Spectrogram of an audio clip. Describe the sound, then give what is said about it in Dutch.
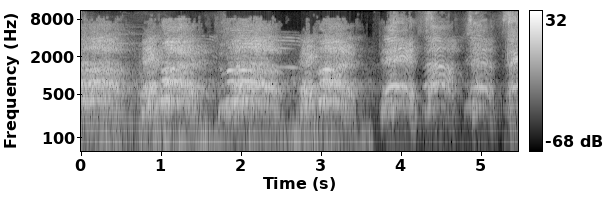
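A group of South Korean soldiers training in the city of Non-Sam, shouting loudly in unison, a run of rhythmic, forceful chanted bursts, the later ones shorter and sharper, with no other talk. “En hier hoort u Zuid-Koreaanse soldaten trainen.”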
